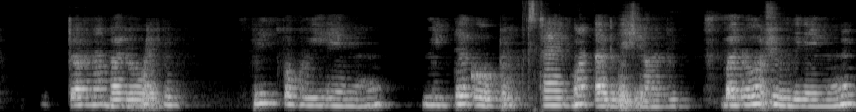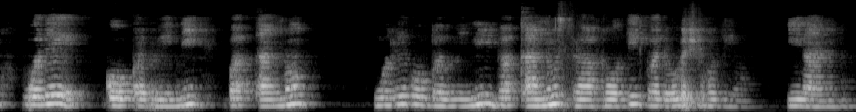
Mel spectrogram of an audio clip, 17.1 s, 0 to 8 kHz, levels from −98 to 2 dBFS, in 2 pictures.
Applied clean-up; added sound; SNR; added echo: neural mask model DeepFilterNet 3.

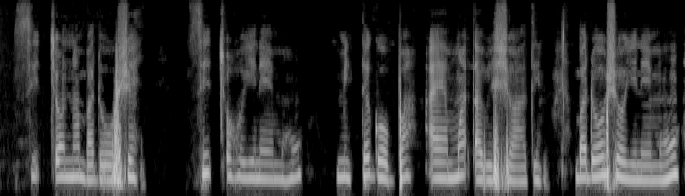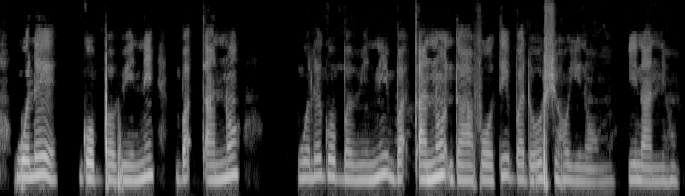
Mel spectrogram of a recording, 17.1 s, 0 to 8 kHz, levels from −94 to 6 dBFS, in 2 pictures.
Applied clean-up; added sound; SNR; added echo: none; none; none; none.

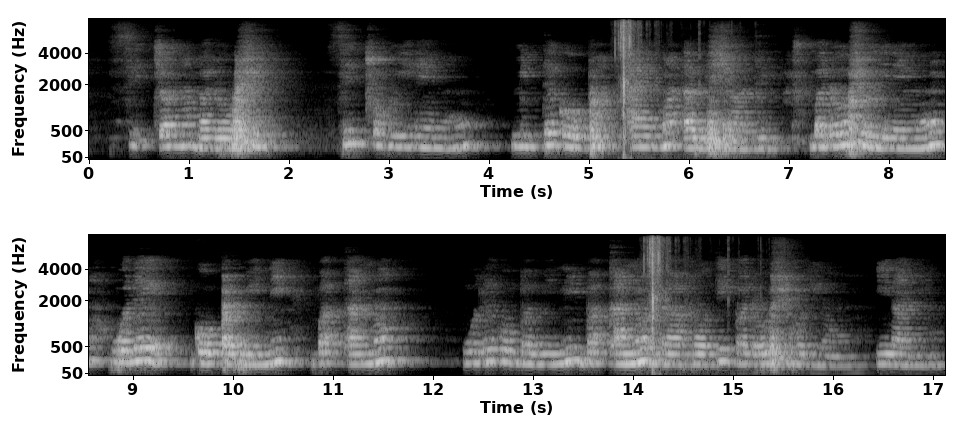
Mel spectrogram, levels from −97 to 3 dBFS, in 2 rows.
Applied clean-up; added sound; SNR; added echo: none; Crushing; 11 dB; reverberation time 0.7 s.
